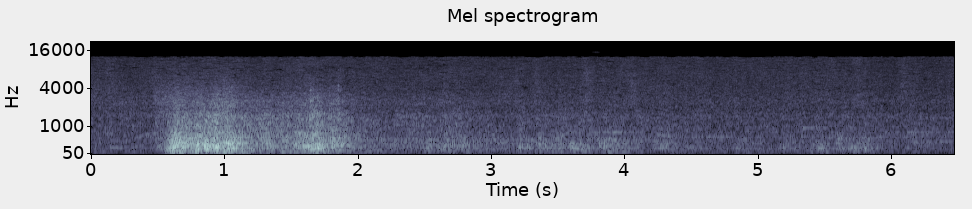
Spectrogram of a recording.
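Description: Rain falling steadily, with a loud clap of thunder about half a second in that rolls in two surges and dies away over a couple of seconds.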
